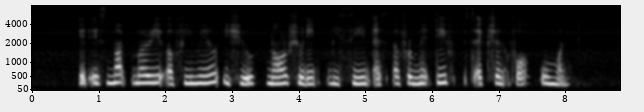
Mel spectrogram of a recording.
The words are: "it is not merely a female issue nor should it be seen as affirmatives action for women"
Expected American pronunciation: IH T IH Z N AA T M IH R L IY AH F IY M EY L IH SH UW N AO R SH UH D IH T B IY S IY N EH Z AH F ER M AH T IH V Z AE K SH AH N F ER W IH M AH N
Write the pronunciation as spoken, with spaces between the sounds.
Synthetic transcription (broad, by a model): IH T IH S N AA T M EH R IY AH F IY M EY L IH SH UW N AO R SH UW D IH T B IY S IY N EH S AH F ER M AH T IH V S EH K SH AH N F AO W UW M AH N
